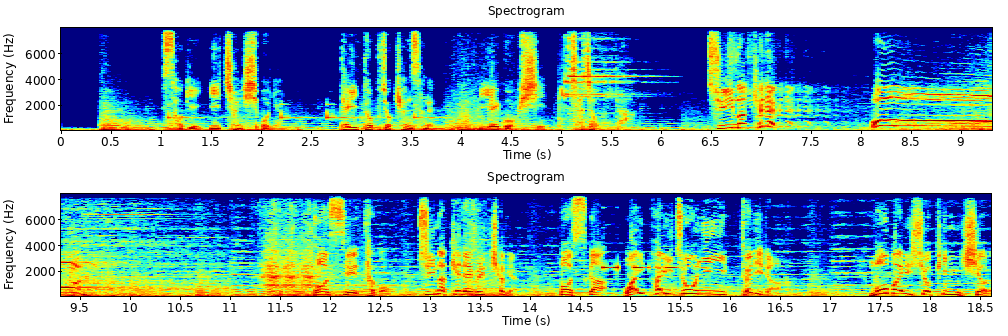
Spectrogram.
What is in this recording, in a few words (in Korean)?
광고 앱 진중한 코미디 20대 30대; G마켓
